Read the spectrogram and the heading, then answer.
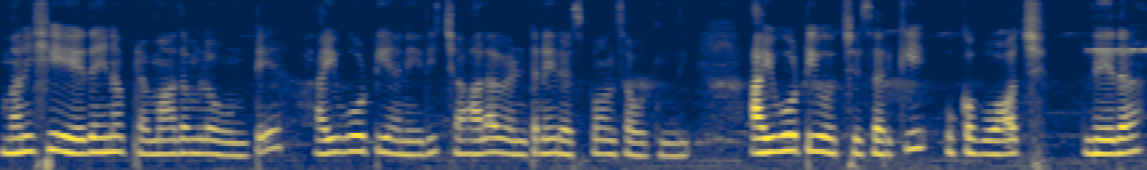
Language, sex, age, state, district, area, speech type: Telugu, female, 18-30, Andhra Pradesh, Bapatla, urban, spontaneous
